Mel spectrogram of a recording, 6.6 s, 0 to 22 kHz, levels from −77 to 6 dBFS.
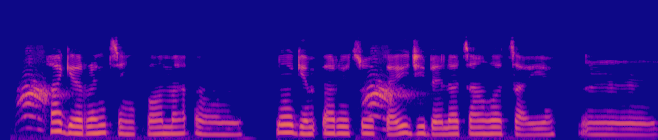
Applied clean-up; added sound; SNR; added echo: none; Crow; 7 dB; none.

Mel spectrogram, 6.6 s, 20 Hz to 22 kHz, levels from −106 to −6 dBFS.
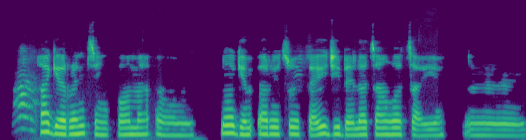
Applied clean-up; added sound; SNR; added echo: neural mask model Resemble Enhance denoiser.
